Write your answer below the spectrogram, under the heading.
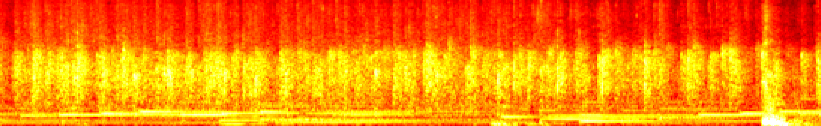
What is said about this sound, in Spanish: Y démosle un aplauso a Jesucristo.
